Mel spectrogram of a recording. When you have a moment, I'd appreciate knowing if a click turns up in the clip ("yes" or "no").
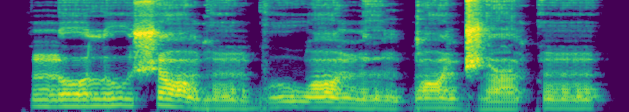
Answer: no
